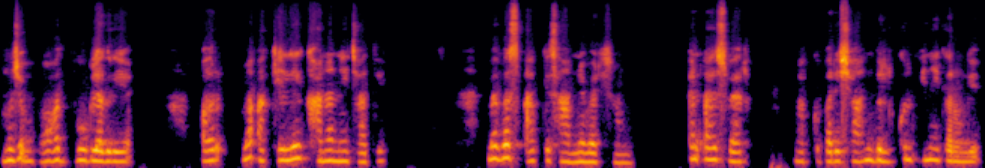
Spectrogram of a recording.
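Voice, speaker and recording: A woman's voice: medium pitch, fairly even intonation, moderate pace, pauses often, breathy edge, no echo. A woman voicing a cheerful, clingy young college student who speaks in a cute, teasing way. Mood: sweet pleading.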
